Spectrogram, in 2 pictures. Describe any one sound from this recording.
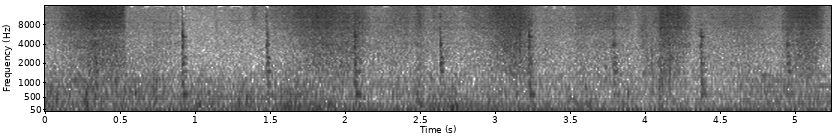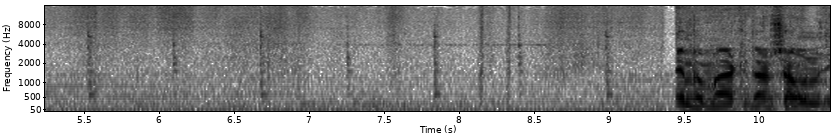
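Paper rustles softly as it is unwrapped.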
